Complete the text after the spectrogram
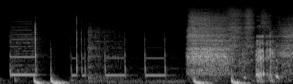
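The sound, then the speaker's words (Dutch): Telephone keypad tones as a number is dialed for a call: several short, steady electronic beeps with clicks between them, then a burst of noisy rustle. “Eerst bellen we Roger Thiel op. Maar daar gebeurt vrijwel niets.”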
